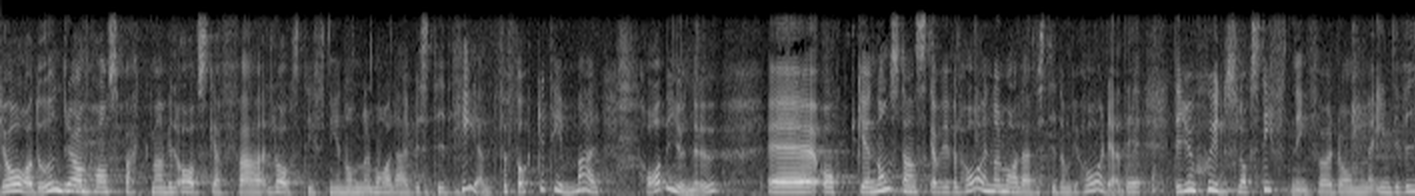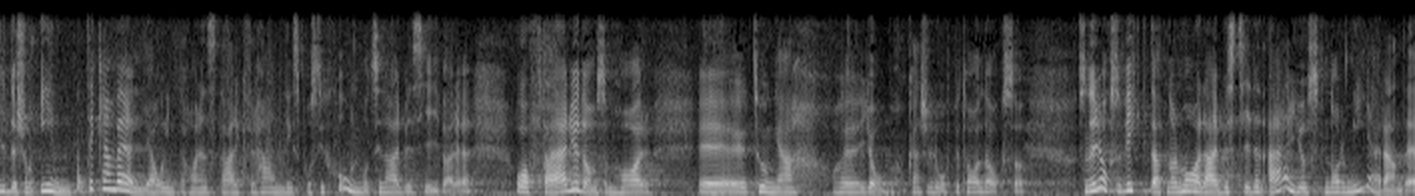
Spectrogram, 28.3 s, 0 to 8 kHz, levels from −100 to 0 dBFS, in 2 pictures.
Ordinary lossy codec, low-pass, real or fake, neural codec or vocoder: none; 7.2 kHz; real; none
